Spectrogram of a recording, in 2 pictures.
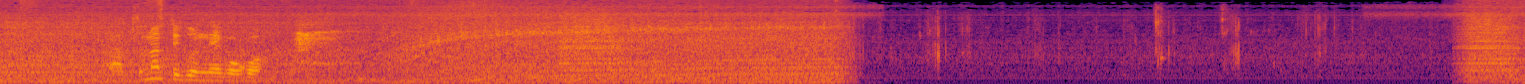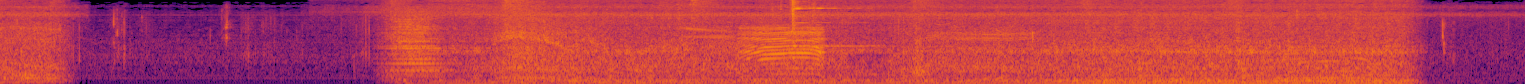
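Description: A train rumbles and clatters along the tracks.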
